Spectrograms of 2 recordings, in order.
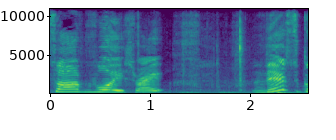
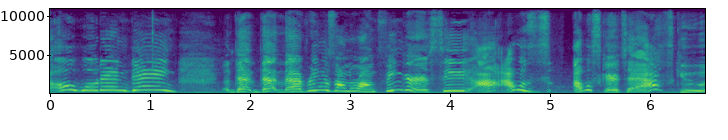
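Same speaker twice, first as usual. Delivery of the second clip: high, hammed-up flirty customer voice; mock nervous admirer, pitched up; imitating the guy; 7 semitones higher, 3 dB louder than usual. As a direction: act out the nervous guy asking her out. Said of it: "And he was like".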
